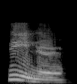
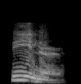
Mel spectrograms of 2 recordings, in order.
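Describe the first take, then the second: The two takes are said the same way.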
